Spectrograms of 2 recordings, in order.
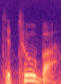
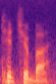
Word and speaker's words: Tituba: the slaves was called we think the pronunciation is Tituba what Tituba and it was in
